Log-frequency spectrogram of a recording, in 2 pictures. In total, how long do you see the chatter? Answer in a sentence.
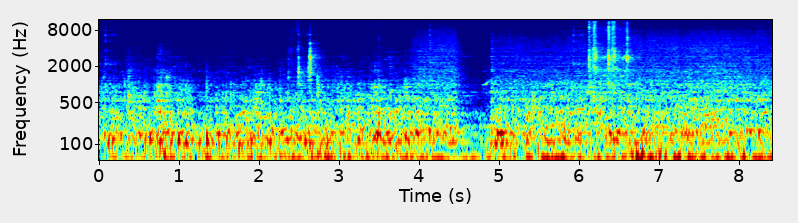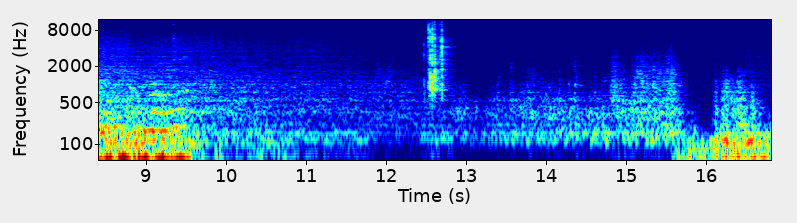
You can hear the chatter for 10 seconds altogether.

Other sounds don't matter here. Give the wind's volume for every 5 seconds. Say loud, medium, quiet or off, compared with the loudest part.
loud, loud, quiet, medium.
